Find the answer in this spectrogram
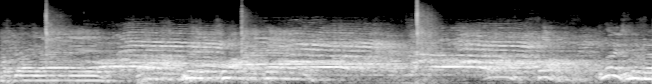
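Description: A small crowd shouting drawn-out calls. Three sharp smacks land about two seconds apart, strikes traded in the corner of a wrestling ring.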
